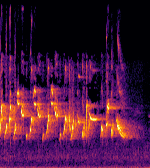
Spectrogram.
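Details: Cheerful goldfinch melody used for teaching birds: quick, bright chirping phrases, high tinkling notes and downward-slurred whistles strung together rapidly, then trailing off into quiet.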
